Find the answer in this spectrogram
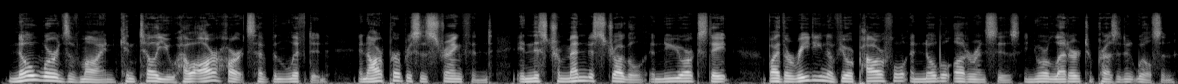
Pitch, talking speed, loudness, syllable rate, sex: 135 Hz, 205 wpm, -17 LUFS, 5.6 syllables/s, male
